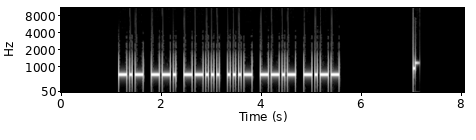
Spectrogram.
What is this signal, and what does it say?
Morse code, heard as a keyed tone, about 22 wpm, 700 Hz. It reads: KG7VQY
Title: USA Call Signs Repeated 3x 22wpm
